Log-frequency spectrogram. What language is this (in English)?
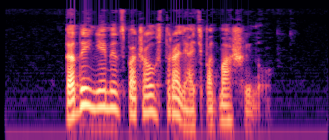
Belarusian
